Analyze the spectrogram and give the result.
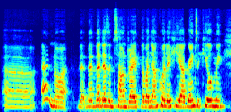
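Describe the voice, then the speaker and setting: A woman taking part as a guest in an online panel, speaking hesitantly with many pauses. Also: medium pitch.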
